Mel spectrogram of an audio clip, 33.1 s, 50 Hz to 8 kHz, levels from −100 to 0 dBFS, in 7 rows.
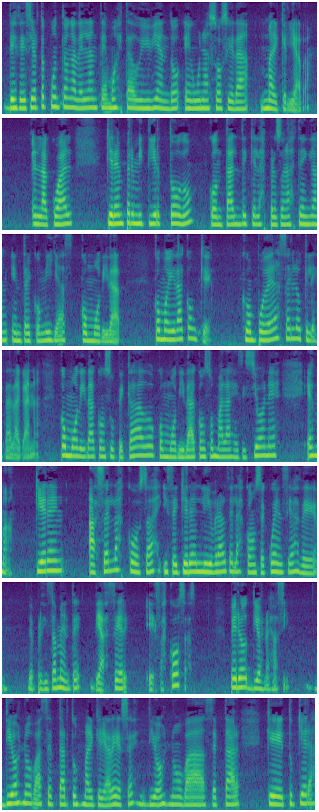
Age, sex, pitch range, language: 10-29, female, 205-230 Hz, Spanish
